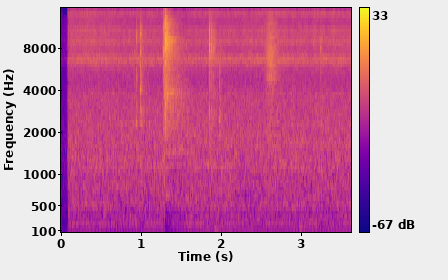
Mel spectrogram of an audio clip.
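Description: An air rifle fires with short sharp cracks.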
